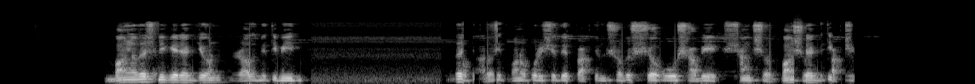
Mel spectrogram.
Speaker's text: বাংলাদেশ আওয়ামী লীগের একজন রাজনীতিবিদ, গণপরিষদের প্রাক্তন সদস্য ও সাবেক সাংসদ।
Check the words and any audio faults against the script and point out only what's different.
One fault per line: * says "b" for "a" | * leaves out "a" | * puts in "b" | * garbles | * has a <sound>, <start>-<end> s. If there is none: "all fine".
* leaves out "আওয়ামী"
* garbles
* garbles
